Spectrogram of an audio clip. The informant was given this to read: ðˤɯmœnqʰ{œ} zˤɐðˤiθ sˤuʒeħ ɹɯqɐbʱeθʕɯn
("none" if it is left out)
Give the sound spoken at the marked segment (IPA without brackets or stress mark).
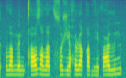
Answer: œ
